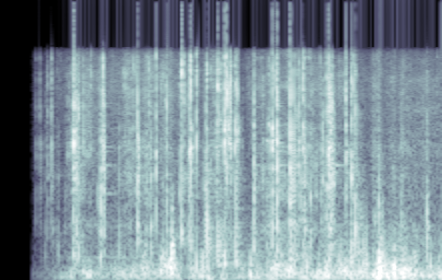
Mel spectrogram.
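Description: Handling noise of a handheld camera being gripped and turned: fingers rubbing and knocking on the body by the microphone, a dense run of crackles and clicks over a low rumble.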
